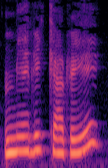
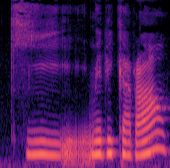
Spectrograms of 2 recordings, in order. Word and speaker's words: Merikare: Dans les enseignements pour Merikare, Merikara plutôt, Merikare c'est à la française, mais enfin ça s'est jamais prononcé ré, c'est pour ça que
